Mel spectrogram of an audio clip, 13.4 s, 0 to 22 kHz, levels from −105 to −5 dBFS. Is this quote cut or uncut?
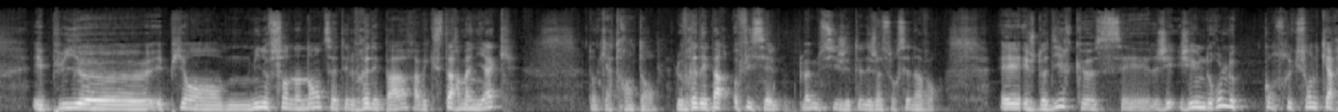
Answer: cut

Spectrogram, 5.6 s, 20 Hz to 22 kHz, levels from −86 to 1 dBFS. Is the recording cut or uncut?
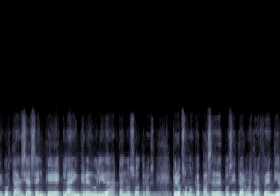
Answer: cut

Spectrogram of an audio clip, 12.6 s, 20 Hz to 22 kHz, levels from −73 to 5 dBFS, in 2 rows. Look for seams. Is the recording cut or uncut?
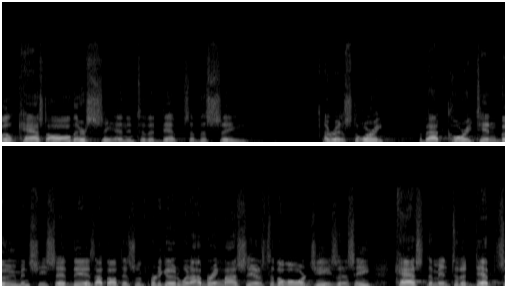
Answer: uncut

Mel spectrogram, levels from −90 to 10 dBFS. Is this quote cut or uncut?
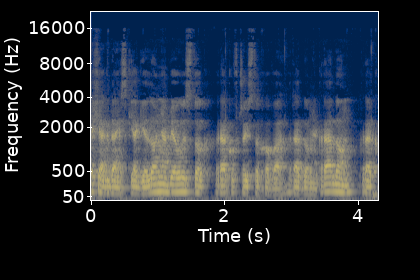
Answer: uncut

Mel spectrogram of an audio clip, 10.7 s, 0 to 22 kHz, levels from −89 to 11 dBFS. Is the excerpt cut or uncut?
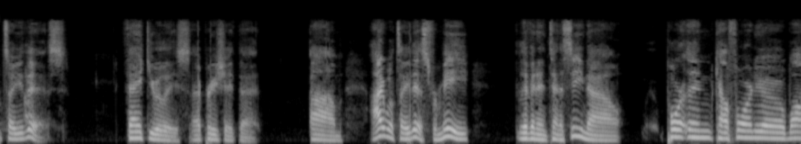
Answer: uncut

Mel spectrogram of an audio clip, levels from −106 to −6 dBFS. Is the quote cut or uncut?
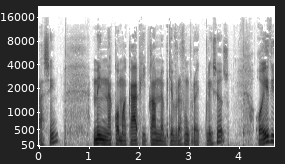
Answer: cut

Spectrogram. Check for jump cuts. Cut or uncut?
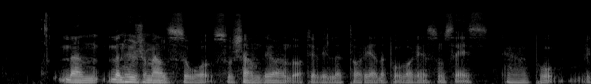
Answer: cut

